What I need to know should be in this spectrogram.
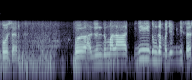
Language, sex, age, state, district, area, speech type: Marathi, male, 18-30, Maharashtra, Thane, urban, conversation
